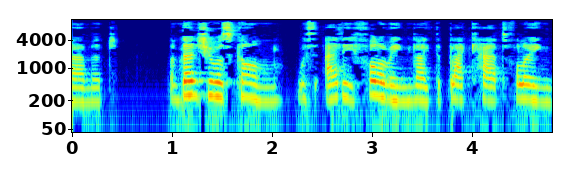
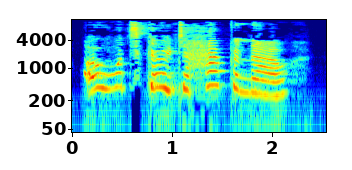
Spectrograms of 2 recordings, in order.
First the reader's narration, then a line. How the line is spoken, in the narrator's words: she cried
